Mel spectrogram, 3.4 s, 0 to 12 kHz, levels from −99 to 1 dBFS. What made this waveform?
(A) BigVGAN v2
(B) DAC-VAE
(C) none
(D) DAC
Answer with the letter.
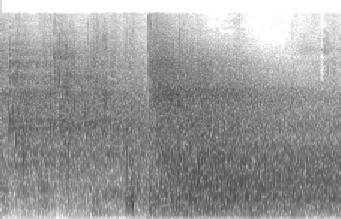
C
